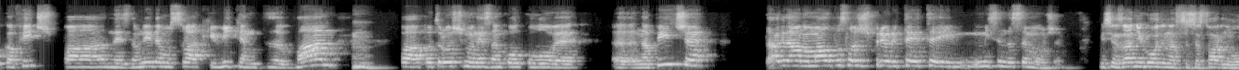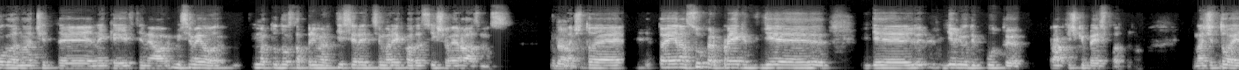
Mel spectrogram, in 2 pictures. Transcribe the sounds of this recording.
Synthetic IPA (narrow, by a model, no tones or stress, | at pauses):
kafit͡ʃpaneznamneid̪emosʋakʰiʋikend̪ʋanpapot̪ɾoːʃimoneznamko̞lˠkoloʋe | napiːt͡ʃe | t̪aɡd̪ao̞nomaːlˠoposlˠoʒiʃpɾio̞ɾit̪eːt̪eimislimd̪asemo̞ʒɛ | mislimzad̪ɲiɡo̞d̪inasis̬est̪ʋaːɾnomoɡlˠanaːt͡ʃit̪eːnekejeft̪ineoʋemis̬limeʋoimat̪uːd̪ost̪apɾiːmʲjeɾat̪isiɾet̪simoɾe̞kaod̪asiiʃaoeɾazmus | naːt͡ʃi̥t̪ojet̪ojejed̪ansupeɾpɾojekt̪̚ɡd̪je | ɡd̪jeɡd̪jeʎuːd̪iput̪uju | pɾakt̪it͡ʃkibe̞splˠat̪̚no | znaːt͡ʃit̪oje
